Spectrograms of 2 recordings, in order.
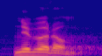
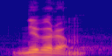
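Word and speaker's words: nivaram: the other words uh nibram so n-i-v-a-r-a-m they're just pronounced quickly nibram so anugata are two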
